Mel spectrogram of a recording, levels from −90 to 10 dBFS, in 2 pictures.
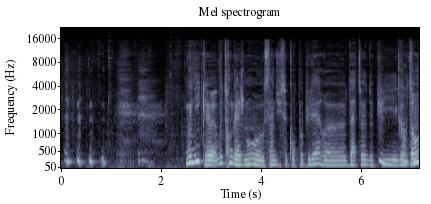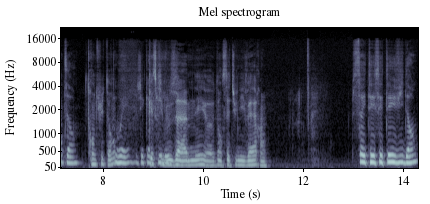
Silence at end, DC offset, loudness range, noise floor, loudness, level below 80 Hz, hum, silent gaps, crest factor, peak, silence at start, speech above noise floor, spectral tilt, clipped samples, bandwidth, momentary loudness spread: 0 s; under 0.1%; 3 LU; -60 dBFS; -24 LUFS; -58 dBFS; none; none; 18 dB; -6 dBFS; 0.05 s; 37 dB; -5.5 dB/octave; under 0.1%; 16 kHz; 19 LU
